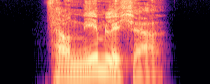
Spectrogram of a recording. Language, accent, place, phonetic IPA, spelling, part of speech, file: German, Germany, Berlin, [fɛɐ̯ˈneːmlɪçɐ], vernehmlicher, adjective, De-vernehmlicher.ogg
- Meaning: 1. comparative degree of vernehmlich 2. inflection of vernehmlich: strong/mixed nominative masculine singular 3. inflection of vernehmlich: strong genitive/dative feminine singular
